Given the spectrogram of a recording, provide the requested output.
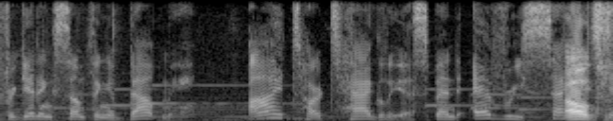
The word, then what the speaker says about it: Tartaglia: again y you're forgetting something about me I tartaglia spend every second oh so that's how you pronounce it tartaglia expect to have it quite so easy next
